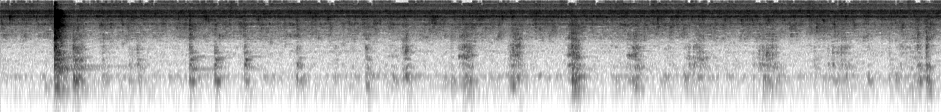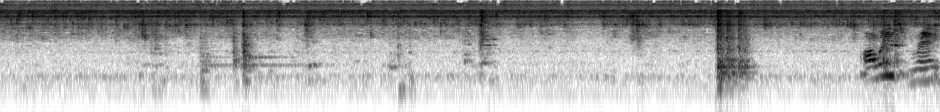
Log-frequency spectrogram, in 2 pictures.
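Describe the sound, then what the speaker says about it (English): A kitchen tap runs water over canned sliced vegetables for a potato soup, a thin, faint continuous splash with small clinks of a can or pan, while a voice talks over it. "Always rinse your vegetables from the cans because you don't know how long they've been sitting on the shelves."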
